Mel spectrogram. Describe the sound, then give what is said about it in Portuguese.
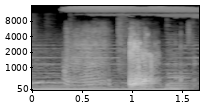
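A single drawn-out fart, low and rumbling, with a louder, sputtering burst near the end, from a person who has stopped during a jog around a small square, with no talking. “Tô dando aquela primeira voltinha na pracinha e aquela vontade de peidar, que você até para, né, pra peidar, vai.”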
